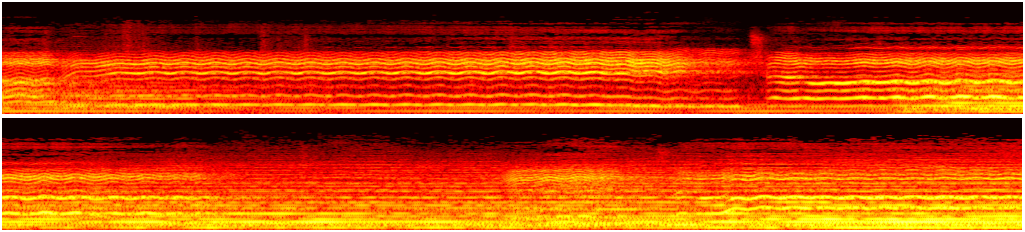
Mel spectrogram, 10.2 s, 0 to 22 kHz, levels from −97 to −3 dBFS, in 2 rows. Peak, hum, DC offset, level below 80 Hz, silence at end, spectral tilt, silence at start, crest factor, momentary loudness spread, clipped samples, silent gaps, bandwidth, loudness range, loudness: -4 dBFS; none; under 0.1%; -52 dBFS; 0 s; -7 dB/octave; 0 s; 18 dB; 11 LU; under 0.1%; none; 10 kHz; 5 LU; -21 LUFS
